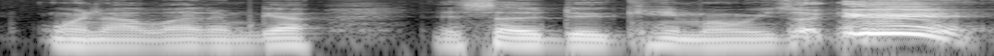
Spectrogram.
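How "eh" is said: sudden loud, high "eh!"; aggressive grunt. Retold or imitated. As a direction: imitate someone butting in with a noise. Imitates other dude barging in.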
